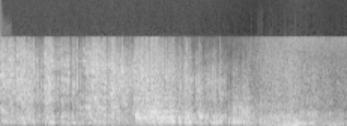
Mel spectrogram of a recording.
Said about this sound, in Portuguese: Quando um raio repartiu o céu e um trovão horroroso estrondou em algum canto da cidade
